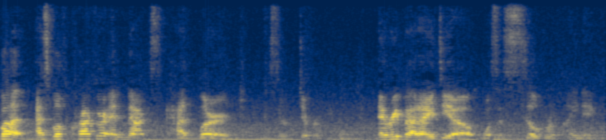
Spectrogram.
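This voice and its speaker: A man with a sassy drag queen delivery, reading fan fiction aloud comedically, with theatrical drawn-out emphasis and mock-scandalized asides. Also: on the high side, expressive, a bit bright, soft background music. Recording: roomy, distant mic, clearly noisy background.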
